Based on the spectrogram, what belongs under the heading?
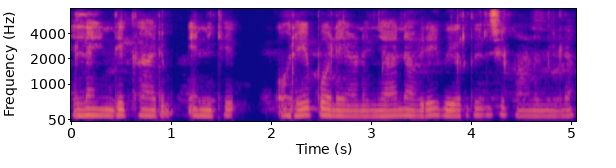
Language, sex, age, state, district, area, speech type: Malayalam, female, 18-30, Kerala, Palakkad, rural, spontaneous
